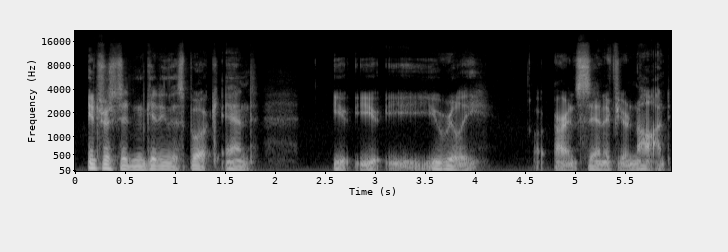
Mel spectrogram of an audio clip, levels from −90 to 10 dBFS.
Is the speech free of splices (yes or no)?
yes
